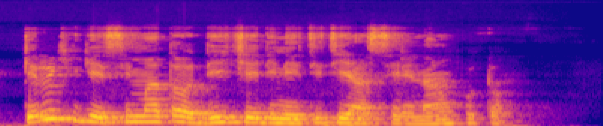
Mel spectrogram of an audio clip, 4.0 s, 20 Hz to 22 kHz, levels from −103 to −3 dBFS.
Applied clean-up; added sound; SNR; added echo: neural mask model Resemble Enhance denoiser.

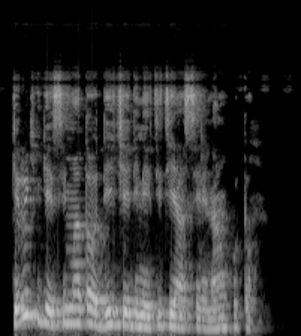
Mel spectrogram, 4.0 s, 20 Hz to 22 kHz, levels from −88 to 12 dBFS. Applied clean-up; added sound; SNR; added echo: none; none; none; none.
